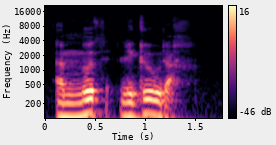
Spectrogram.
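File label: "Am Muir Liogùrach", Scottish Gaelic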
